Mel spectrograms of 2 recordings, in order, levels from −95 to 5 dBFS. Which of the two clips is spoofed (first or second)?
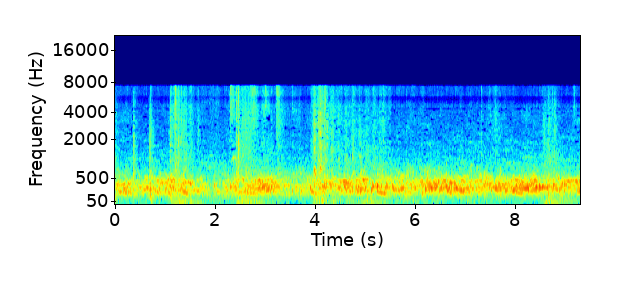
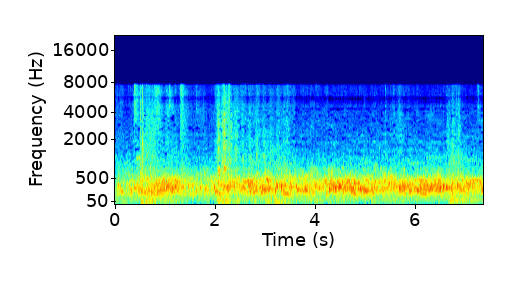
second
